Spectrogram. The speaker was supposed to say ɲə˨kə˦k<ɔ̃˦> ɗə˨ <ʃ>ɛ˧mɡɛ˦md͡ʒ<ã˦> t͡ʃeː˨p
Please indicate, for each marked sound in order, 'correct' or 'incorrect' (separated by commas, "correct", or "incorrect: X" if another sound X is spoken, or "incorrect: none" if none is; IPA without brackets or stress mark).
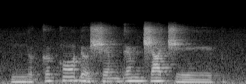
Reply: correct, correct, incorrect: a˦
